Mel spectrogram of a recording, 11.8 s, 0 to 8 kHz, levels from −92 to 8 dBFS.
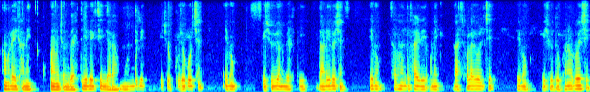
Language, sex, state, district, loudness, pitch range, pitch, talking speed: Bengali, male, West Bengal, Paschim Medinipur, -21 LUFS, 95-105 Hz, 100 Hz, 145 wpm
